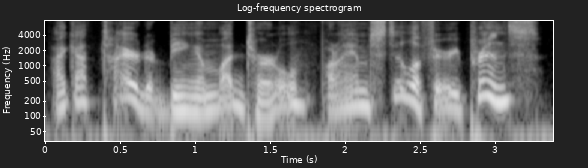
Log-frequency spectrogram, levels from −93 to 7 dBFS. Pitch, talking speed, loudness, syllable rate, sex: 155 Hz, 265 wpm, -16 LUFS, 5.9 syllables/s, male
